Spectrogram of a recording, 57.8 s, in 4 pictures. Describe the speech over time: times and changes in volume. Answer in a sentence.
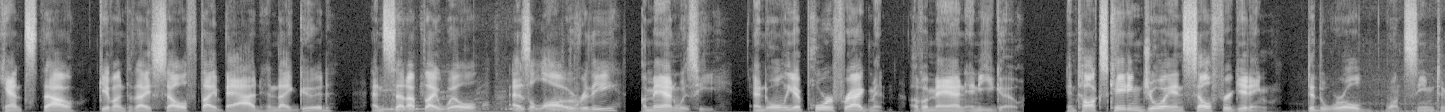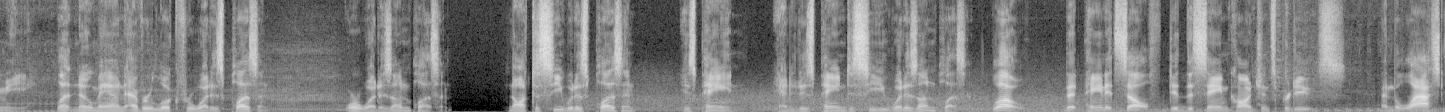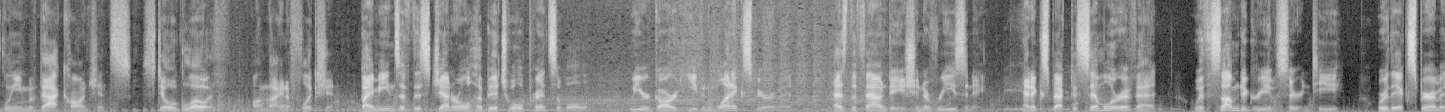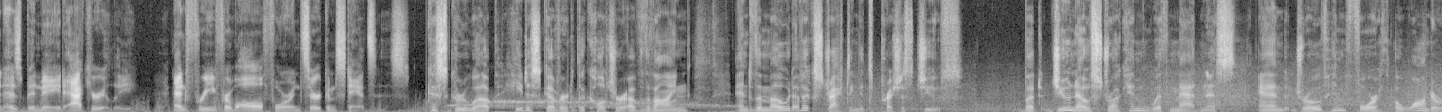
The talking can be heard from 0.0 to 57.7 s, at a steady volume.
